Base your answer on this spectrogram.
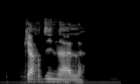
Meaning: feminine singular of cardinal
- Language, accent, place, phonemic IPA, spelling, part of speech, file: French, France, Lyon, /kaʁ.di.nal/, cardinale, adjective, LL-Q150 (fra)-cardinale.wav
